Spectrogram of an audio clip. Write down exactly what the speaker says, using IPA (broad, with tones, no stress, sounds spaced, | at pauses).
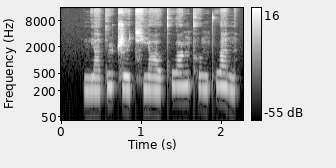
n̪ j ä˨˩ t̪ y˥ ʈ͡ʂ ɻ̩˧˥ t͡ɕʰ j ɑ˨˩ ʊ̯ kʰ w ɑ˥ ŋ kʰ ʊ˧˥ ŋ pʰ w a˥˩ n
